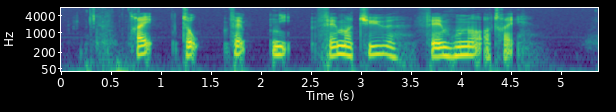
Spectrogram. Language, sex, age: Danish, male, 36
